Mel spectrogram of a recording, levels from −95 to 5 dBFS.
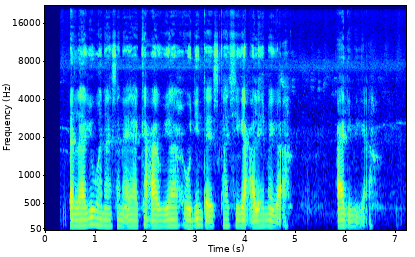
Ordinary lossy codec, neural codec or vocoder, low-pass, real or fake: none; none; none; real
